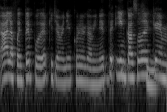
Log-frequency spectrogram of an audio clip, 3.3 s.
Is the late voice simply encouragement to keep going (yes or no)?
yes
